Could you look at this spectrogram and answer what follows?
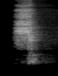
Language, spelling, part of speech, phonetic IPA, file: Russian, щ, character, [ɕː], Ru-щ.ogg
- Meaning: The twenty-seventh letter of the Russian alphabet, called ща (šča) and written in the Cyrillic script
